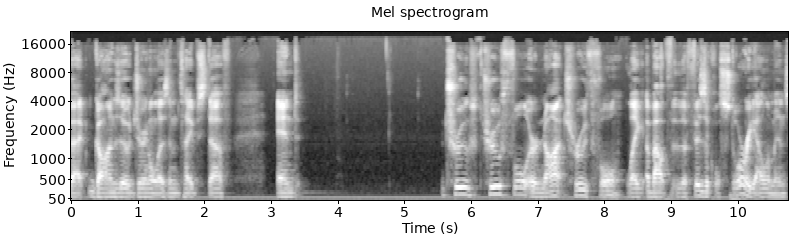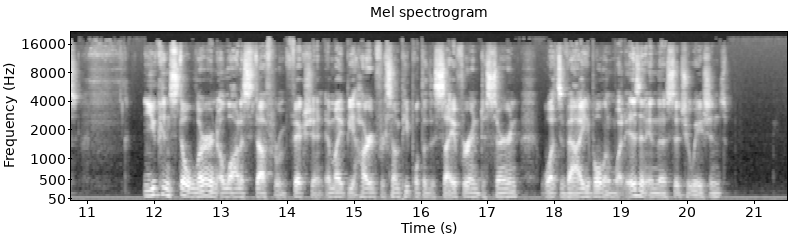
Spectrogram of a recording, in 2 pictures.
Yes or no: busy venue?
no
